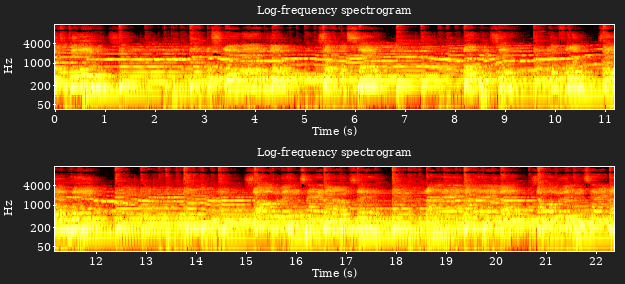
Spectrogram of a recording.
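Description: Oboe playing a melody over acoustic guitar accompaniment, an instrumental passage between sung verses.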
